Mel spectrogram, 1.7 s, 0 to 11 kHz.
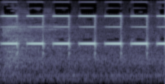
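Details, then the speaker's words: Ferrari 458 at first start after rebuild and cooling system work: steady high-pitched double-tone dash chime, about four beeps per second, warning of stored suspension, parking sensor and light sensor faults the owner expects to reset. "disregard all these failures I think too detrimental suspension parking sensor light sensors regs we can reset that virtual system"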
